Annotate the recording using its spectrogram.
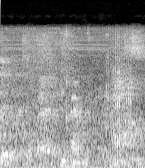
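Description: Indistinct talking, with voices too unclear to make out words, over a steady low room rumble.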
